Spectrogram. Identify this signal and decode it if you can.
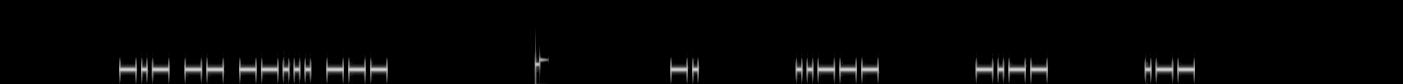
Morse code, heard as a keyed tone, about 22 wpm, spaced as for 11 wpm, 700 Hz. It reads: KM7O N2YW
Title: USA Call Signs - 4 Characters - 6x Character Spacing - 22wpm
